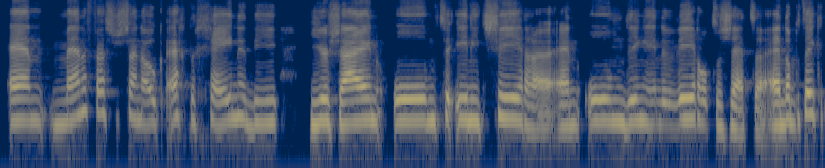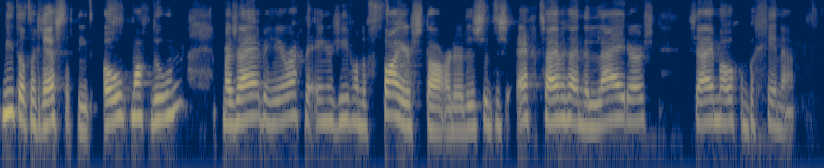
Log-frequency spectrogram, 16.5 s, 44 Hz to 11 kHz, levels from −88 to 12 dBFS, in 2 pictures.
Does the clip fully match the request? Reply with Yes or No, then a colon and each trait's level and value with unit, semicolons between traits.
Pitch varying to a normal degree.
No: narrow, 2.3 semitones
